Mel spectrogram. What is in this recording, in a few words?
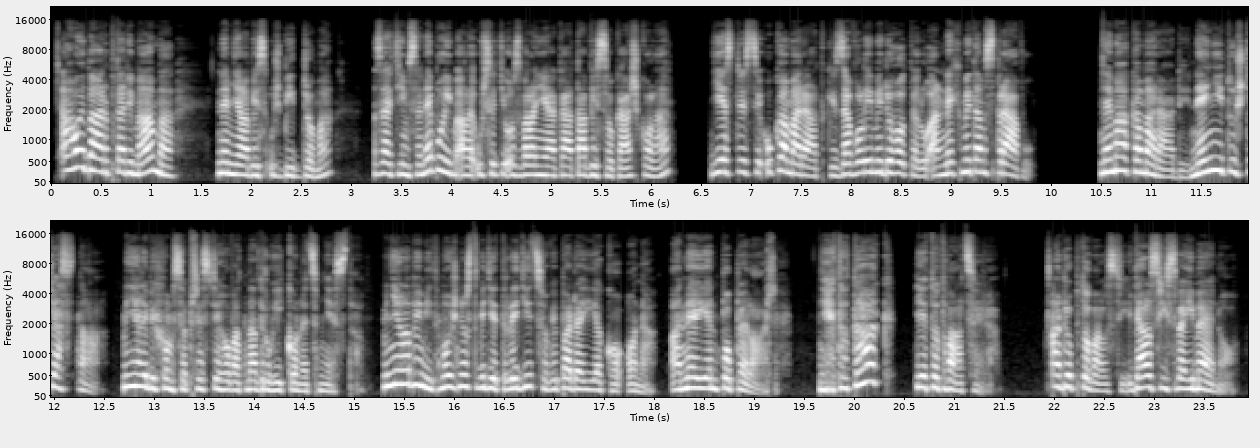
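female Czech drama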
